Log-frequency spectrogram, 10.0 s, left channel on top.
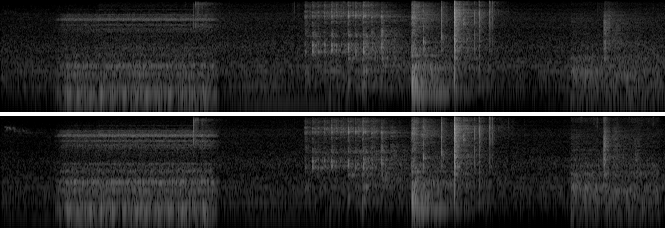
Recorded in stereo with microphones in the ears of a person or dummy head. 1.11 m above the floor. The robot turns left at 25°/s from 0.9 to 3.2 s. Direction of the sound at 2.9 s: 40° right (ahead or behind).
